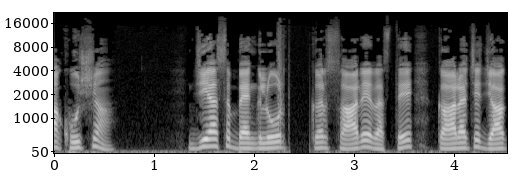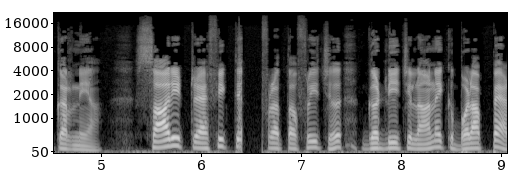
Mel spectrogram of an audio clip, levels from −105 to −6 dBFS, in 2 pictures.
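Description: Speech with intermittent contact. The sound cuts out twice, at 2.24–2.67 s and 6.37–6.62 s, each gap about 200 ms. Crackle marks the edges, with faint hiss between, as a loose plug briefly opens.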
